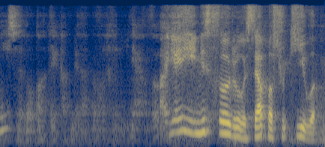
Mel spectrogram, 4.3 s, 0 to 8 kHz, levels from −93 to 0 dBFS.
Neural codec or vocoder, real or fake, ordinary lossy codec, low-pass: codec, 16 kHz in and 24 kHz out, 0.6 kbps, FocalCodec, streaming, 4096 codes; fake; MP3, 48 kbps; 7.2 kHz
